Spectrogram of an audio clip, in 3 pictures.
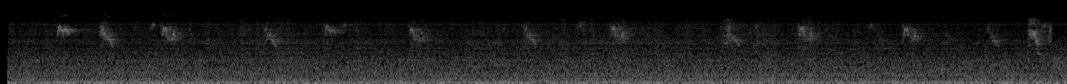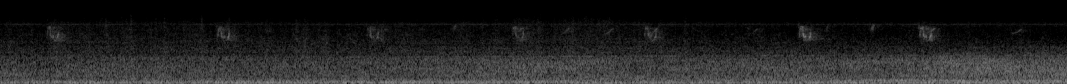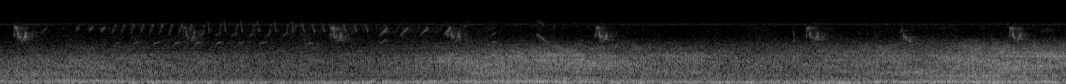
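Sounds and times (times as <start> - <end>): rushing noise: 24.6 - 32.0.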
